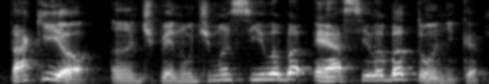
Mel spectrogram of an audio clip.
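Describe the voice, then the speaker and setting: Young male teacher, slightly high voice, chatty exam-prep style, stretches key terms. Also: animated. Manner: chatty and affectionate, drawn-out stresses on key terms. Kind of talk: online exam-prep lesson.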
